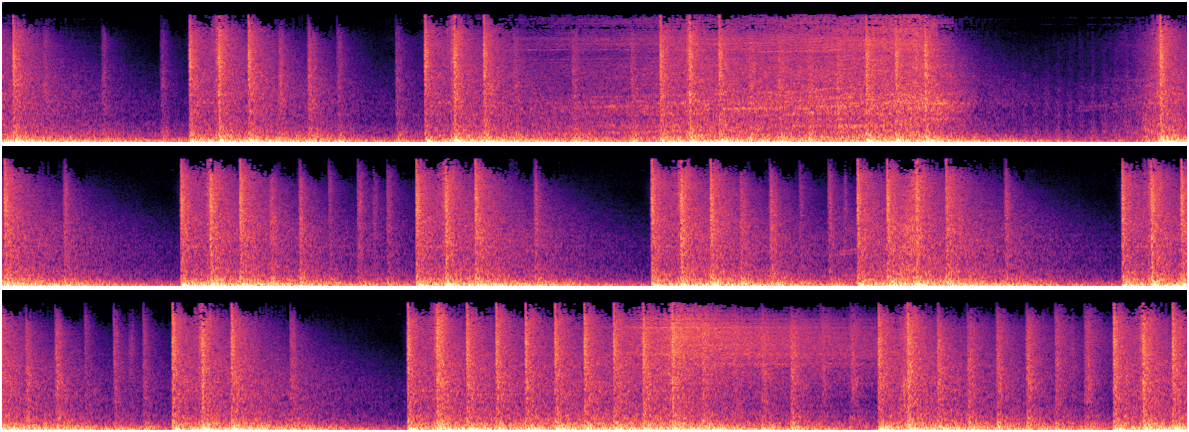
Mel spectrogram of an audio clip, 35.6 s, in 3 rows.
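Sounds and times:
percussion: 0.0s - 35.5s
sound effects: 4.2s - 11.6s.

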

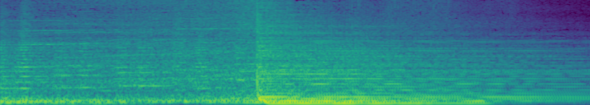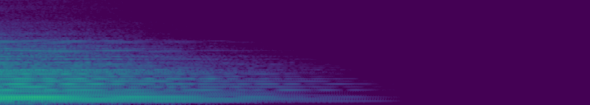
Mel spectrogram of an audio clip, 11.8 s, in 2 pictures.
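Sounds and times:
music backing track without drums or strings: 0.0s - 8.1s.

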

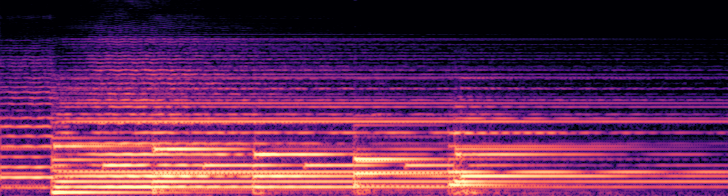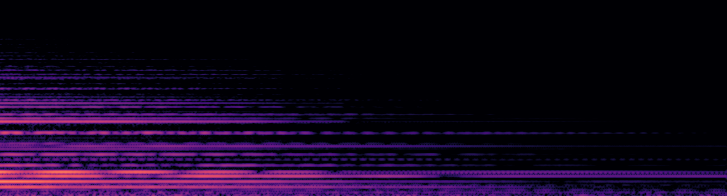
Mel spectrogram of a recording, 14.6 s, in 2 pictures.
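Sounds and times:
cello: 0.0s - 10.5s.

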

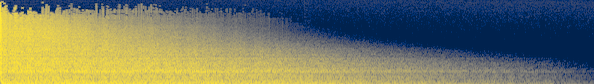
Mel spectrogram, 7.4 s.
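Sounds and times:
star killer slam impact: 0.0s - 5.0s.

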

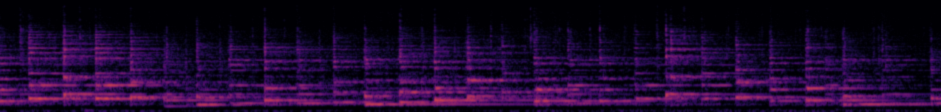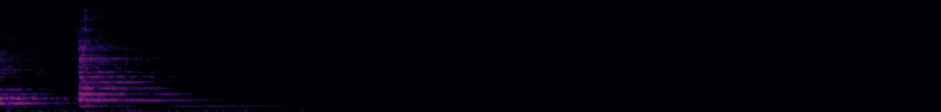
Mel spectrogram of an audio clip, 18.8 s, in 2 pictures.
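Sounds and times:
violin concerto in G major: 0.0s - 11.6s.

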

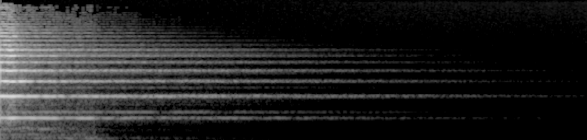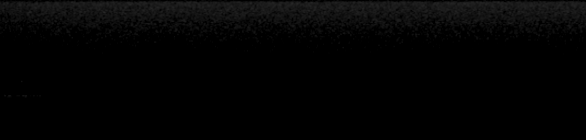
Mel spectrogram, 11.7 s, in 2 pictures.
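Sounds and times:
string instrument: 0.0s - 1.7s.

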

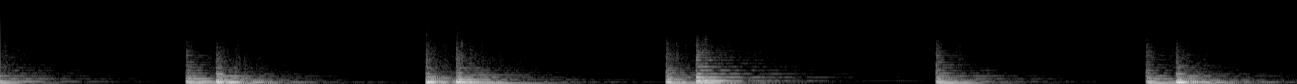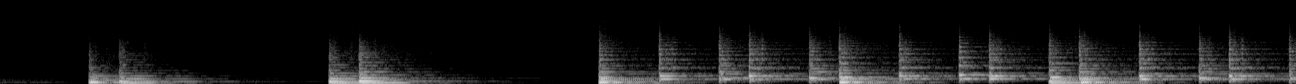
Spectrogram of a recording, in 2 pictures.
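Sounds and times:
reduced strings only: 0.0s - 1.0s, 1.9s - 3.2s, 4.2s - 5.9s, 6.6s - 8.4s, 9.3s - 10.4s, 11.4s - 12.7s, 13.8s - 15.2s, 16.2s - 17.9s, 18.8s - 25.9s.

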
